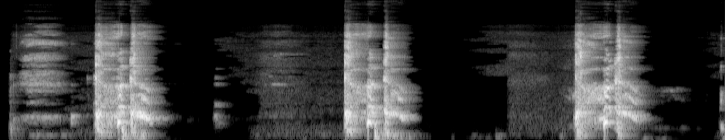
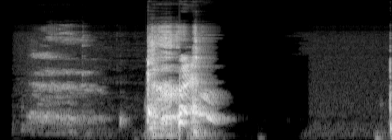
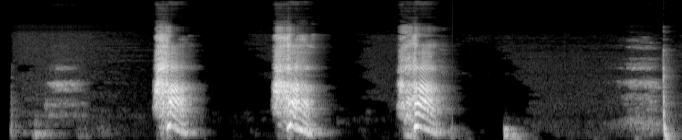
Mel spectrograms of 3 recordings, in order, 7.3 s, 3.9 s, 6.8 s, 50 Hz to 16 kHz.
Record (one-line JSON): {"three_cough_length": "7.3 s", "three_cough_amplitude": 32768, "three_cough_signal_mean_std_ratio": 0.38, "cough_length": "3.9 s", "cough_amplitude": 29416, "cough_signal_mean_std_ratio": 0.35, "exhalation_length": "6.8 s", "exhalation_amplitude": 32021, "exhalation_signal_mean_std_ratio": 0.33, "survey_phase": "alpha (2021-03-01 to 2021-08-12)", "age": "45-64", "gender": "Female", "wearing_mask": "No", "symptom_headache": true, "symptom_change_to_sense_of_smell_or_taste": true, "symptom_loss_of_taste": true, "smoker_status": "Never smoked", "respiratory_condition_asthma": true, "respiratory_condition_other": false, "recruitment_source": "Test and Trace", "submission_delay": "1 day", "covid_test_result": "Positive", "covid_test_method": "RT-qPCR"}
